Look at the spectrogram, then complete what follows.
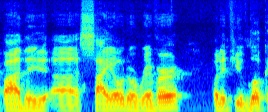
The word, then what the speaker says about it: Scioto: And I was telling everybody, yeah, I got a new apartment over by the Scioto River. And That's the Italian pronunciation.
